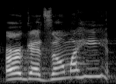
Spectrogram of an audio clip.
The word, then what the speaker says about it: Ergazomai: Ergazomai, ergazomai, E-R-G-A-Z-O-M-A-I is how it's spelt, and that's how it's pronounced.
